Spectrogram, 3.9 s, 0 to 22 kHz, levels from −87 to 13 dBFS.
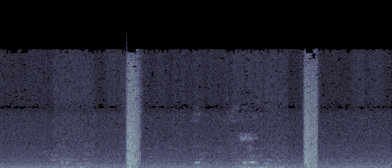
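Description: A short swish of static sweeps over the speech from 1.17 to 1.51 s and again from 3.00 to 3.23 s: wireless microphone noise hits, where the FM radio signal faded and receiver noise surged.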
